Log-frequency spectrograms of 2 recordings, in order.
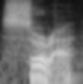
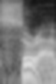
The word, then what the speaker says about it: surah: pronunciation of this word, surah, the nativized English way to pronounce that Arabic word on its own with the silent T, and the French pronunciation, not surah, but surat, from the form with the not-so-silent T.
